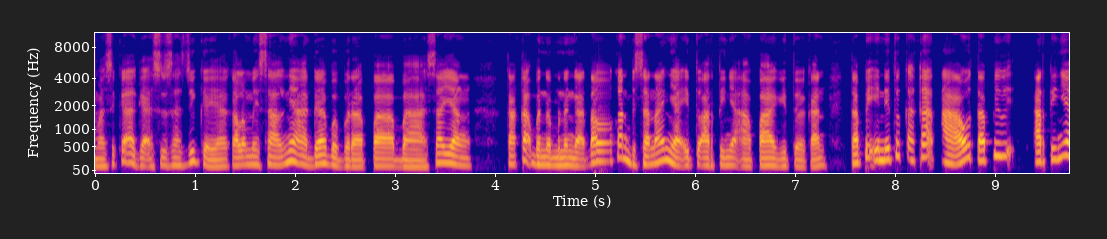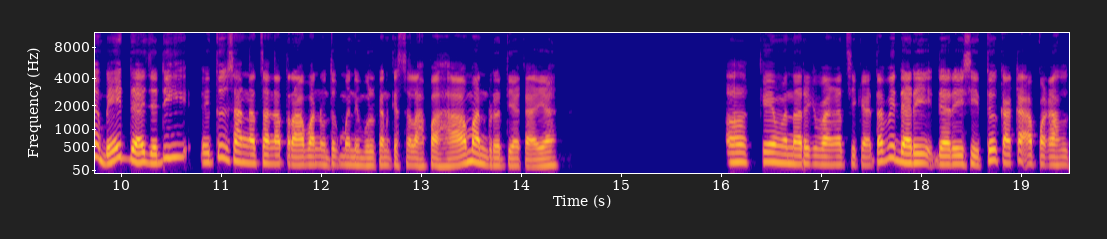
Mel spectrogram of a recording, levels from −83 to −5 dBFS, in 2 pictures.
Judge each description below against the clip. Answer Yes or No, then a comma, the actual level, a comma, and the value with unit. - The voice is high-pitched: No, medium, 150 Hz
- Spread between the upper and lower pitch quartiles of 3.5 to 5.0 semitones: No, wide, 5.5 semitones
